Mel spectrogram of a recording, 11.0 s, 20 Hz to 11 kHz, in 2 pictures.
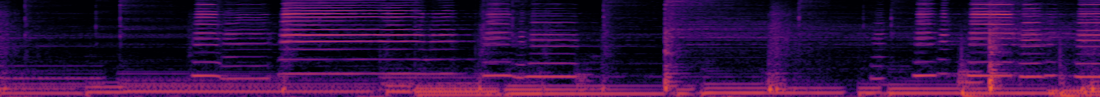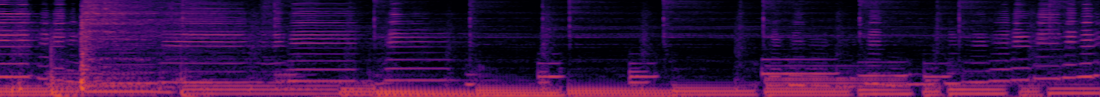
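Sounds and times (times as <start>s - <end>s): jazz fusion band playing: 0.0s - 11.0s
drum hits: 3.5s - 8.4s.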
